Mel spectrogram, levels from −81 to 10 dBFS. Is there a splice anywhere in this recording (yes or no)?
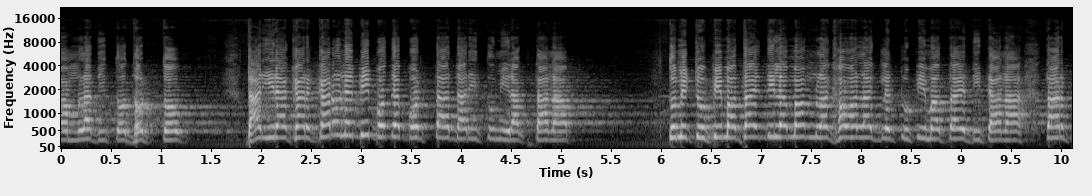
no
